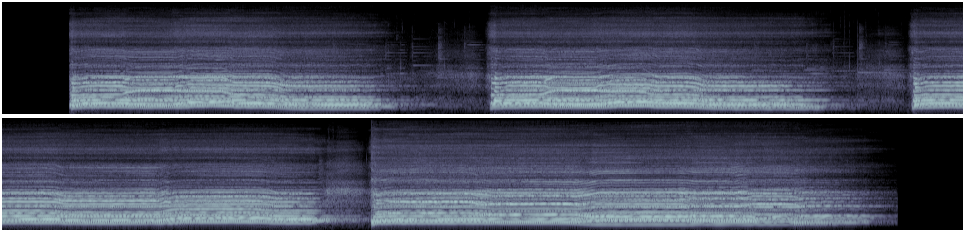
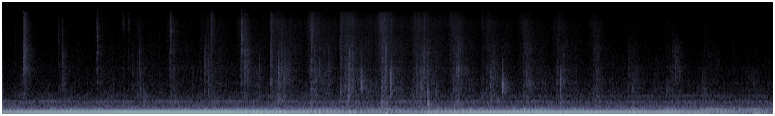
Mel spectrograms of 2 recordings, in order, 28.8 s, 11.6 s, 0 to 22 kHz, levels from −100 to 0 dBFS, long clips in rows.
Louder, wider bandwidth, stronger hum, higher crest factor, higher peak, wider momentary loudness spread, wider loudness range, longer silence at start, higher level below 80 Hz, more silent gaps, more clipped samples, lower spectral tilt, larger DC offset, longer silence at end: first, -30 LUFS vs -48 LUFS; first, 17 kHz vs 12.5 kHz; second, none vs 50 Hz at -45 dBFS; about the same, 14 dB vs 10 dB; first, -16 dBFS vs -34 dBFS; about the same, 8 LU vs 10 LU; about the same, 5 LU vs 6 LU; first, 1 s vs 0 s; second, under -90 dBFS vs -44 dBFS; neither; neither; second, -5 dB/octave vs -6.5 dB/octave; neither; first, 1.25 s vs 0 s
